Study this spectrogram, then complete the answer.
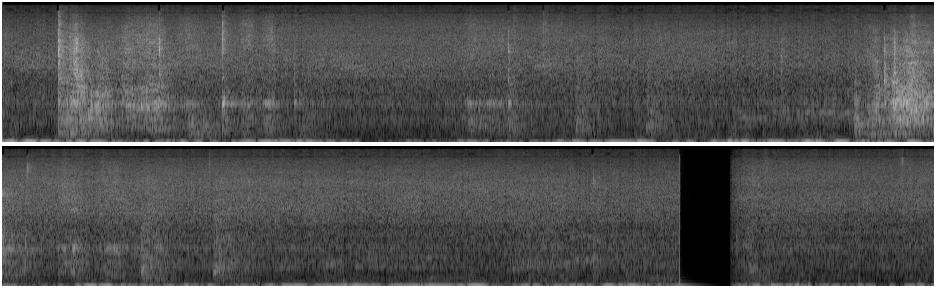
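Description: Chicken pieces frying in a pan for a chicken pickle, with a steady sizzle and repeated scraping stirs throughout, including a louder burst of stirring midway; close and continuous, no talking.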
